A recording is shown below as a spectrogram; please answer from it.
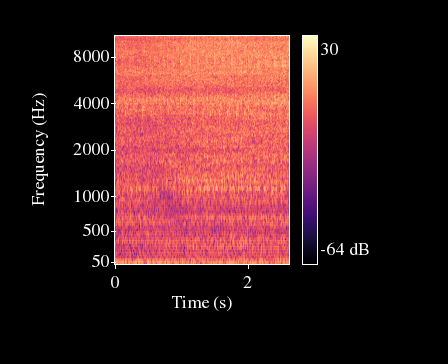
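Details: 2008 Honda Accord 3.5 V6 at steady idle: fast light ticking rattle, said to worsen when pressing the gas pedal; valve train tick from valves out of adjustment, which need adjusting around 100,000–120,000 miles.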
